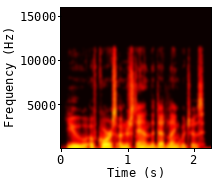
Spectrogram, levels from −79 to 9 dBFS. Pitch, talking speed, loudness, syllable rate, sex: 115 Hz, 185 wpm, -18 LUFS, 5.7 syllables/s, male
